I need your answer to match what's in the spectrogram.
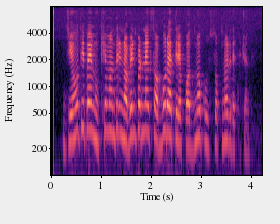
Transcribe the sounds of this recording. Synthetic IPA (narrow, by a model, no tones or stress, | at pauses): d͡ʒeũt̪ʰipaĩmukʰjɔmɔnt̪ɾinɔbinpɔʈneksɔbuɾat̪iɾepɔd̪mɔkusopnɔɾed̪ekʰu̥t͡ʃʰɔnt̪i̥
